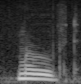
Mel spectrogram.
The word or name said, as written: moved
